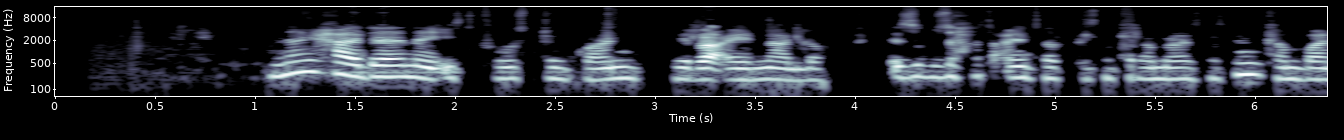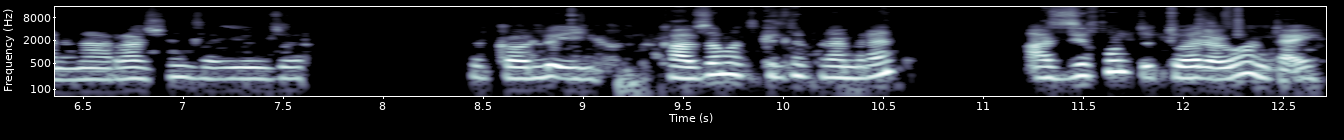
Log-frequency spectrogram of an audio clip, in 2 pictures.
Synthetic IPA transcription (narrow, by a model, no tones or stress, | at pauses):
najħad̪ɐnajʔit̪pʰost̪ɨŋkʷʰanjɪraʔajɛnalːo̞ | ʔɨzibɨzuħat̪ʕajnɐt̪ʰat̪kʰɨlt̪ʰɨnkɨɾɐmɨɾat̪ʰat̪ʰɨnkʰɐmbananaɾaʃonzɐjuzɨɾ | zɨɾkʰːɐβɐlːuɨjːukʰaβzo̞mat̪kʰɨlt̪ʰɨnkʰɨɾɐmɨɾɐn | ʔazixumt̪ʰɨt̪ʰːɨwɐlʕwomɨnt̪ʰajːu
